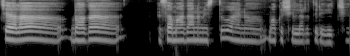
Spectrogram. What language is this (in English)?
Telugu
